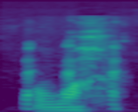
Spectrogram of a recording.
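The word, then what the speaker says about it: Aouar: That's how you pronounce it, people. Awa. Awa.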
